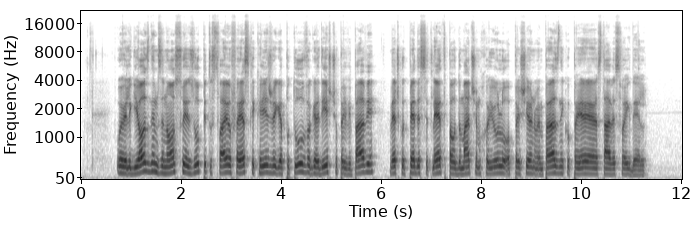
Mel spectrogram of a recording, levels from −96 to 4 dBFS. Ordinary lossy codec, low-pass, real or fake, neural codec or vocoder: none; 19.8 kHz; fake; vocoder, 44.1 kHz, 128 mel bands every 256 samples, BigVGAN v2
